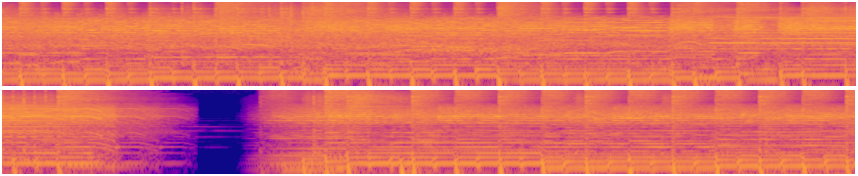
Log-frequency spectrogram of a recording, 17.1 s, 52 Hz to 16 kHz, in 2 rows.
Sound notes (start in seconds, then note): 0.4 upbeat music continues; 7.1 buzzer blaring; 11.4 upbeat music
